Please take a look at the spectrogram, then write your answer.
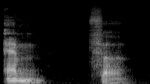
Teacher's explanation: No, you have to emphasize the most important words, like da, da, da, da, da, da, da. And the stress is on the first syllable in the word emphasize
